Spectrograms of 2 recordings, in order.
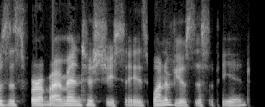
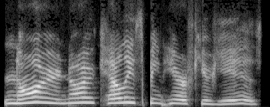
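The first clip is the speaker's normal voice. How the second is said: high, bubbly, gossipy small-town waitress; rattling on brightly about the kitchen girl; chatty Meadow; 5 semitones higher than usual. Acted.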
